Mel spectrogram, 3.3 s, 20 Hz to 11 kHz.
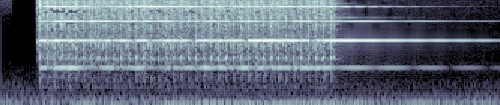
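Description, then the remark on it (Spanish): A telephone bell rings in one sustained, rapidly trilling burst of about two seconds, bright and metallic with strong high harmonics, then cuts off, leaving a low rumble beneath. It is a call to a family at night. “Lo inesperado es que solo dos días después de lo sucedido, en la noche del 2 de junio, la familia recibió una llamada telefónica que les puso la piel de gallina.”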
